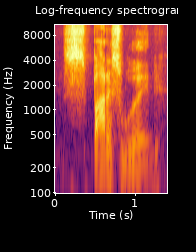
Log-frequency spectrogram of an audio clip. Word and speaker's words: Spottiswoode: Roger Spottiswoode I'm gonna I'll tell you how to pronounce it all right hi Roger Spottiswoode spot uh just spot it's moving whoo so Roger went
